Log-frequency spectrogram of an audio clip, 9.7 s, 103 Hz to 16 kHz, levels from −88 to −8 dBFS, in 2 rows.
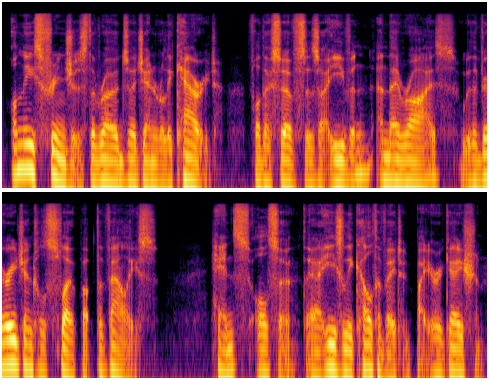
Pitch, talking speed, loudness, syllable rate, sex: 115 Hz, 200 wpm, -19 LUFS, 6.8 syllables/s, male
